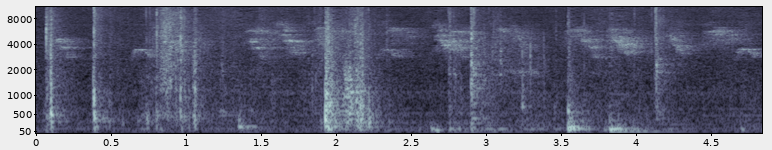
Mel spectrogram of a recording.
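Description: Kitchen wall cupboard being opened and things handled on its shelves: a string of sharp clicks and knocks, with duller thumps about two seconds and three and a half seconds in.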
